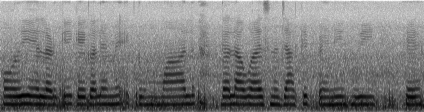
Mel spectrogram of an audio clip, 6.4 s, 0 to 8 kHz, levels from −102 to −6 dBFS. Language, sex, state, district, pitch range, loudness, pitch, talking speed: Hindi, female, Bihar, Purnia, 205-210 Hz, -13 LUFS, 205 Hz, 150 wpm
